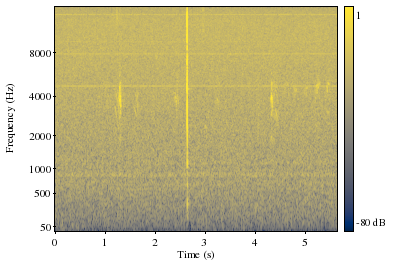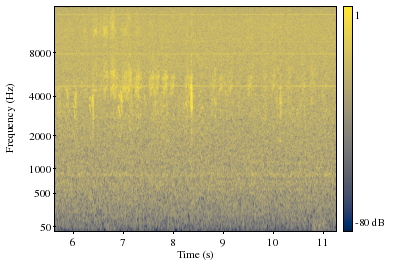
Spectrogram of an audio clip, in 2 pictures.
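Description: Short, scattered bird chirps over a steady outdoor background hiss, busiest around the middle, with one sharp click about two and a half seconds in.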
